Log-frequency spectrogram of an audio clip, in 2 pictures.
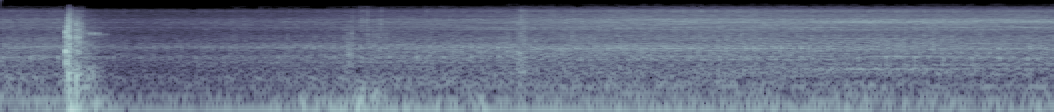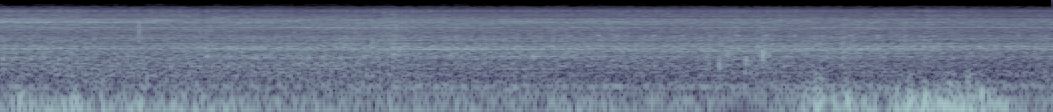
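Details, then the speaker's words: GMC Envoy SLT engine idle: low, even rumble holds steady with no ticking, knocking or rattling and no smoke; sounds healthy, though the owner suspects a bad sensor. "move that back up doesn't smoke no knocks no rattles"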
